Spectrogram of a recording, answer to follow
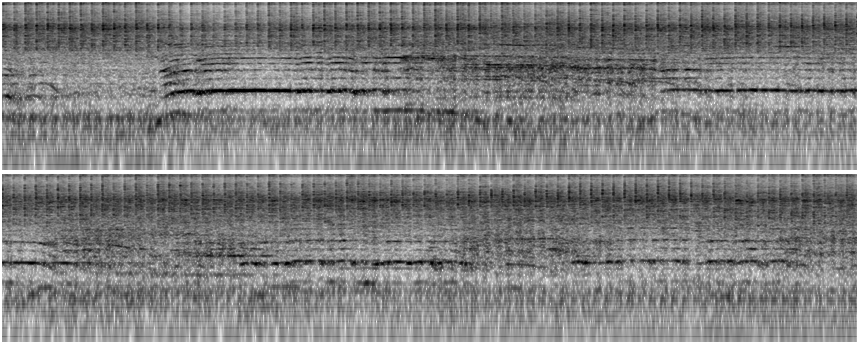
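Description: A voice chanting in long held notes, in about four phrases of one to two seconds each, over steady street and crowd noise.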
